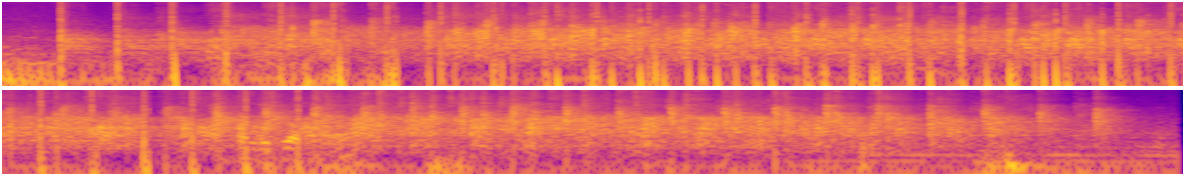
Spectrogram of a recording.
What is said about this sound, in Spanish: nos pongamos de pie y le demos un aplauso al fiscalizador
